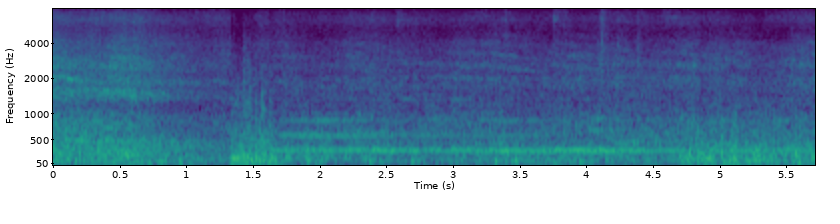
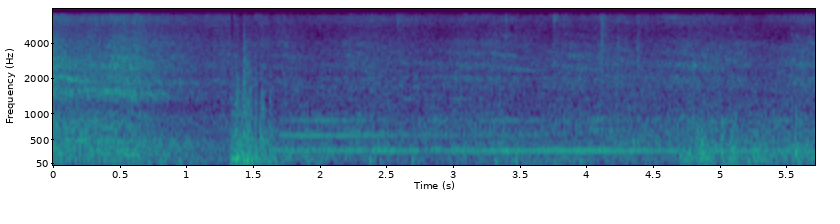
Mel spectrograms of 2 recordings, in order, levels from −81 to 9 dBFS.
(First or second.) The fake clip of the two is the first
